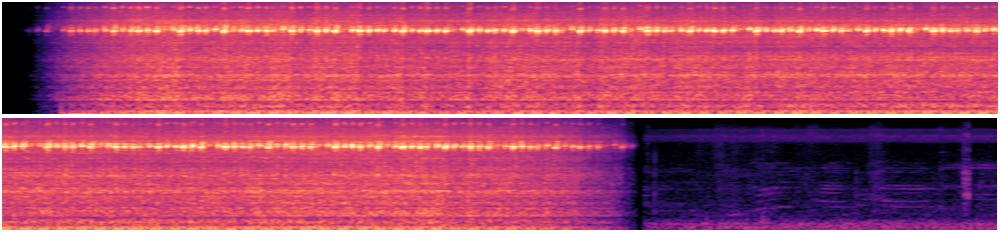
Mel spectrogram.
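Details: Loud, piercing high squeal pulsing about three times a second from under the engine: a dry, worn belt tensioner bearing, temporarily quieted by removing the compressor belt and seal and regreasing it; replacement is the best fix.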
